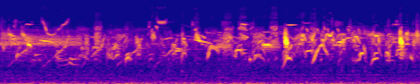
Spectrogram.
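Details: Bobolink song: a dense, tumbling cascade of bubbling, twangy notes and quick slurred whistles, steady in loudness throughout, with faint background hiss.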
